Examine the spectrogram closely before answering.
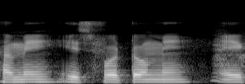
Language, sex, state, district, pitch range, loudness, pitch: Hindi, male, Uttar Pradesh, Lucknow, 110-115 Hz, -18 LUFS, 115 Hz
